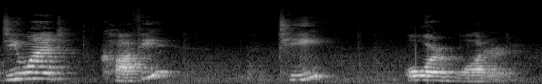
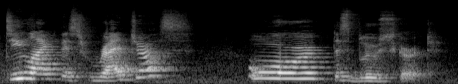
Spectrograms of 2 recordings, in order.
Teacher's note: The last option always goes down. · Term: choice questions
